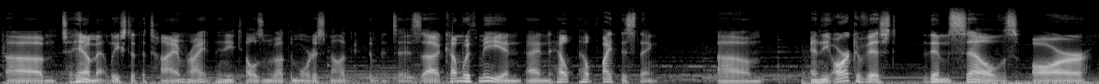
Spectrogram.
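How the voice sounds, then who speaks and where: A man's voice: low voice, fairly bright tone. A man co-hosting a casual behind-the-scenes podcast chat, talking loosely and laughing often. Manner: chatty, laughs often, acts out quick voices for characters. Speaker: podcast co-host and show creator.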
